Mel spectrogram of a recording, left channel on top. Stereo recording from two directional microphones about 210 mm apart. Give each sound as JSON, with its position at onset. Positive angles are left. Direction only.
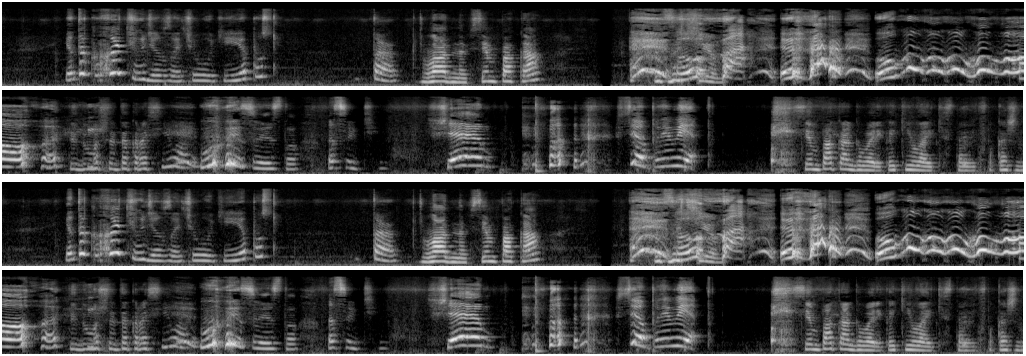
{"t": 0.6, "sound": "a woman's voice", "side_deg": -25}
{"t": 4.2, "sound": "speech", "side_deg": 10}
{"t": 6.2, "sound": "a sound", "side_deg": -20}
{"t": 6.7, "sound": "speech", "side_deg": 0}
{"t": 7.2, "sound": "baby laughter", "side_deg": -25}
{"t": 10.9, "sound": "speech", "side_deg": 0}
{"t": 11.9, "sound": "a woman's voice", "side_deg": -20}
{"t": 14.6, "sound": "speech", "side_deg": -15}
{"t": 18.2, "sound": "speech", "side_deg": 0}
